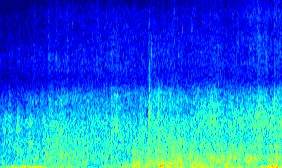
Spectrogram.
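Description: Wind buffeting the microphone over irregular sloshing and rustling as someone moves through shallow marsh water and floating vegetation.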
